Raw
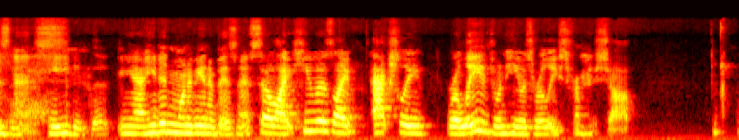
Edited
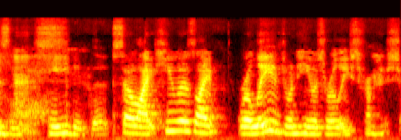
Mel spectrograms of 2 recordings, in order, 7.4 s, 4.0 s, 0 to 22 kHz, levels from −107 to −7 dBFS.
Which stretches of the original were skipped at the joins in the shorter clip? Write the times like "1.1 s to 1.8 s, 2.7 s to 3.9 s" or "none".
1.1 s to 2.5 s, 3.7 s to 4.4 s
